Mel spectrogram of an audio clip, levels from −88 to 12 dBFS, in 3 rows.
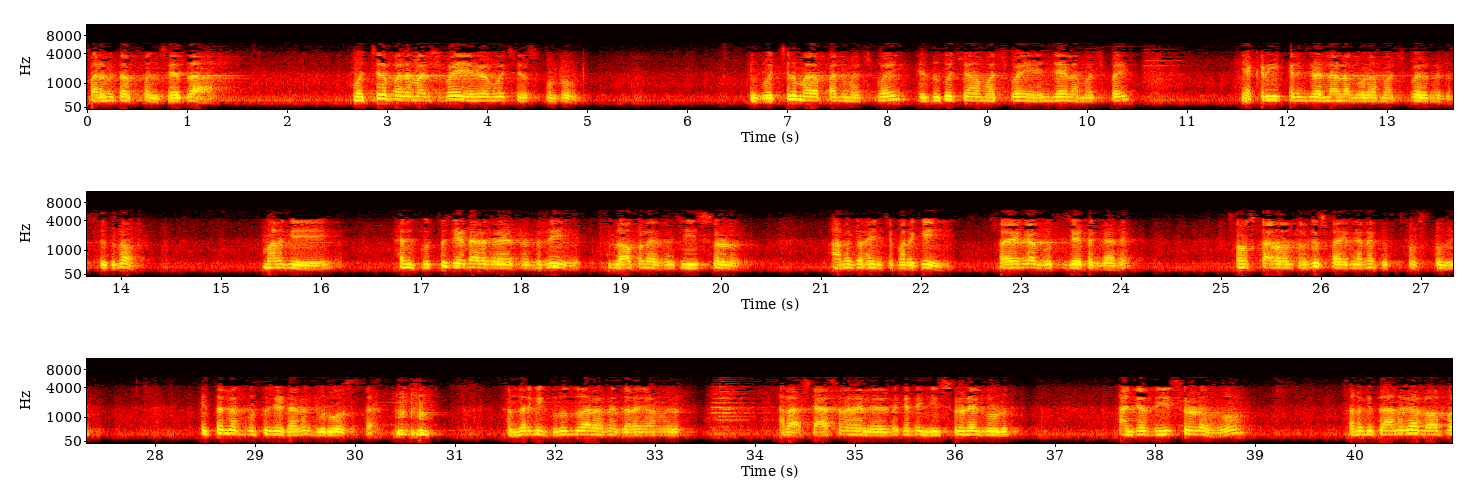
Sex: male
